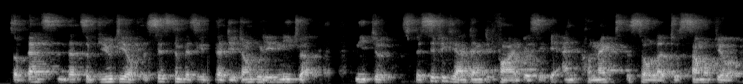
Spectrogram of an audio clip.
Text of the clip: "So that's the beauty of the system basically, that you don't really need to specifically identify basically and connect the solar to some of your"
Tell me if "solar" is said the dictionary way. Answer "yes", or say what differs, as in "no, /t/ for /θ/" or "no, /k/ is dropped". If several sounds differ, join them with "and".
yes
